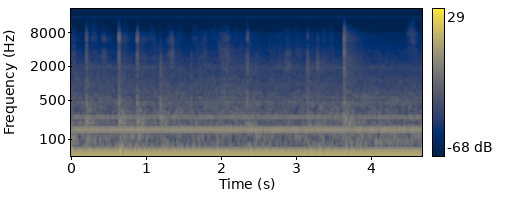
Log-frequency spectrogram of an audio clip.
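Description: A pen scratches across paper in an accountancy class, a string of short, soft writing strokes in irregular rhythm over a constant low electrical hum.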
